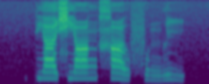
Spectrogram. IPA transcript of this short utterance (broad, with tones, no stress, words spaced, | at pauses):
pjä˥ɕjɑ˥ŋxɑ˥˩ʊ̯ fʊ˨˩ŋli˥˩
